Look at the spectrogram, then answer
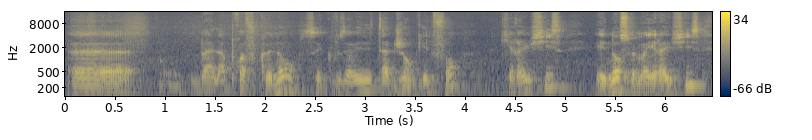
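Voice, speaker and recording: A man's voice: mid-range voice, gravelly, a little mellow, far from the mic, slight background noise. A man with a cold giving a talk to a library audience, lecturing with lots of fillers and restarts, coughing now and then. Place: library meeting room.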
